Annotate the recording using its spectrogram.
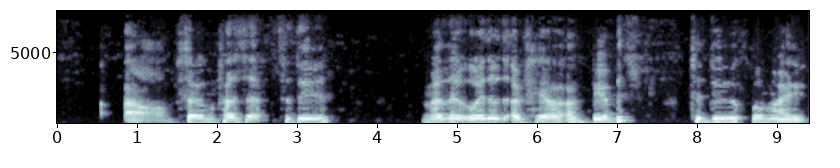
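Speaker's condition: Dystonia; encephalitis at 4, secondary dystonia, almost no hand, arm use, left-side brain surgery at 17; slight speech impediment

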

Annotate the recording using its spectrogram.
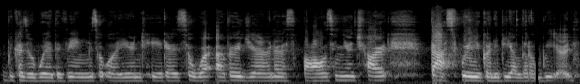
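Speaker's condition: Hearing impairment; further hearing loss at 27

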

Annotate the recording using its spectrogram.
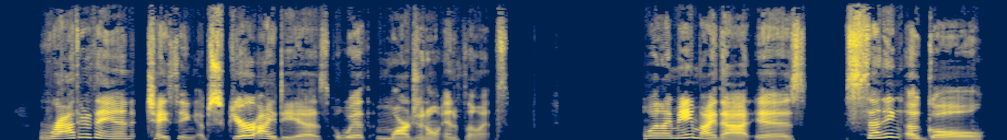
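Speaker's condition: No condition

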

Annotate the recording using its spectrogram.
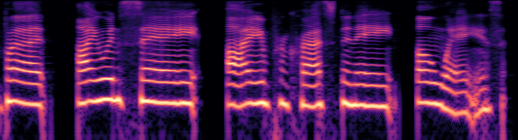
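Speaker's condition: ALS; ALS for 18 years, outliving 2 to 5 year prognosis, feeding tube placed about 5 years ago; still able to swallow and eat without choking, feeding tube not yet used

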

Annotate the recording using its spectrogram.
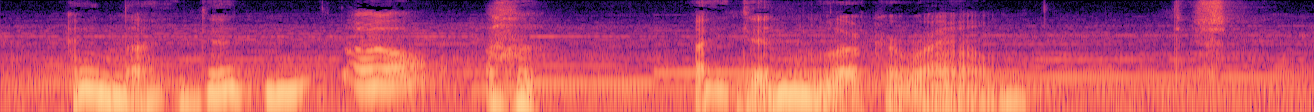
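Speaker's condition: ALS; diagnosed about 13 years ago

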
